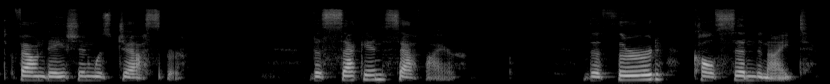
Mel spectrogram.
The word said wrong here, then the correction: chalcedony: I think I pronounced that wrong. Chalcedony.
